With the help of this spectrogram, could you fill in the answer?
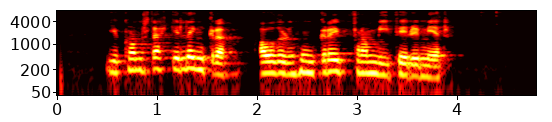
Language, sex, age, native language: Icelandic, female, 60-69, Icelandic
